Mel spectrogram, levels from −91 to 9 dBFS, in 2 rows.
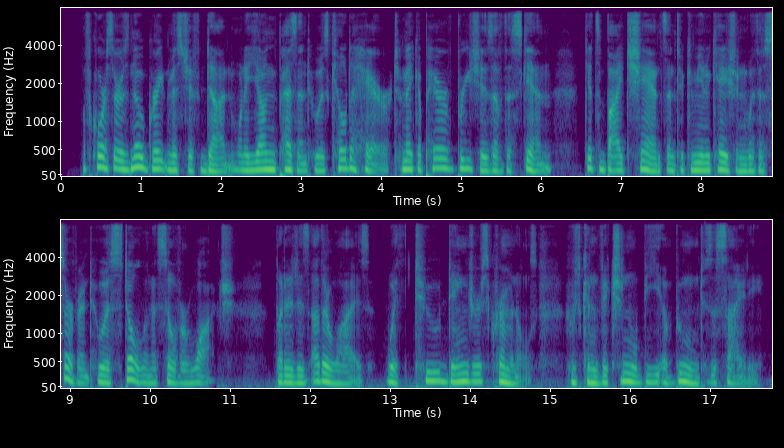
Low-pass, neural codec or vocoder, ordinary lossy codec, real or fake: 7.2 kHz; none; AAC, 48 kbps; real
